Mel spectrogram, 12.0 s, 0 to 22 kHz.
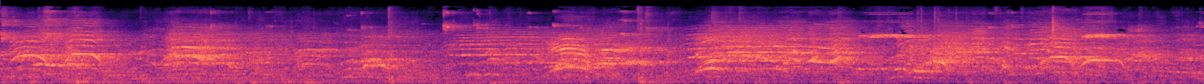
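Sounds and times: spectators' voices echoing: 0.0 - 12.0
sneakers squeaking on hardwood: 6.1 - 6.8.

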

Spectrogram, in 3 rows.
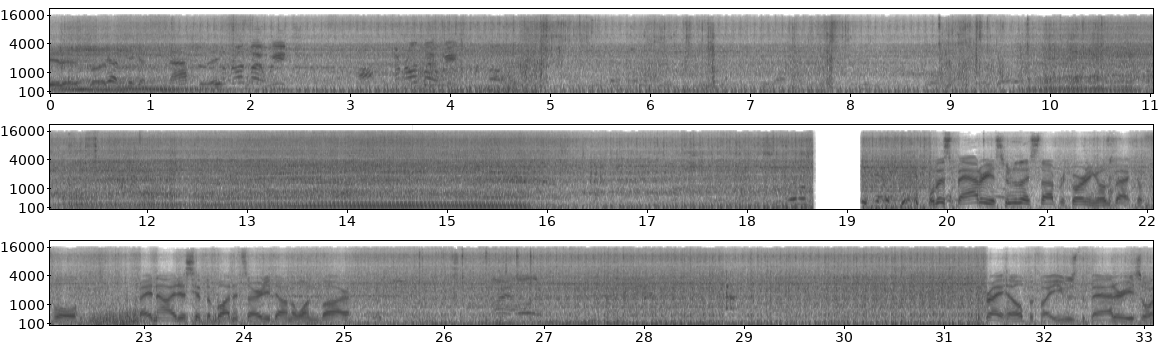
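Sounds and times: winch droning: 0.0 - 18.7
atv engine running: 0.0 - 33.0.

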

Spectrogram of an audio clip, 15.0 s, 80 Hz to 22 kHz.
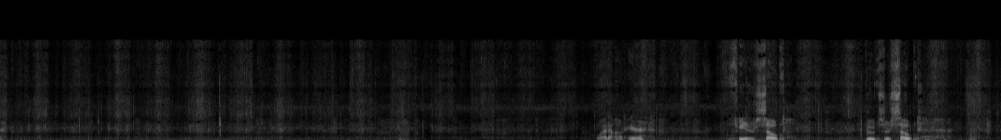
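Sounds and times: footsteps swishing through grass: 0.0 - 15.0.

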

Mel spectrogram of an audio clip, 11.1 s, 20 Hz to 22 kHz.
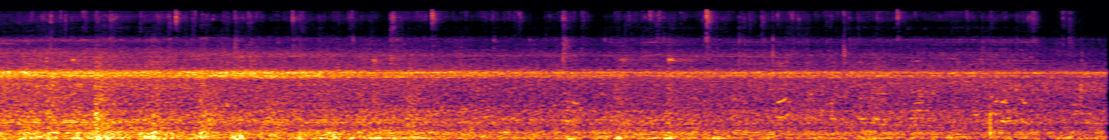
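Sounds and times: electric train rumbling over tracks: 0.0 - 11.0.

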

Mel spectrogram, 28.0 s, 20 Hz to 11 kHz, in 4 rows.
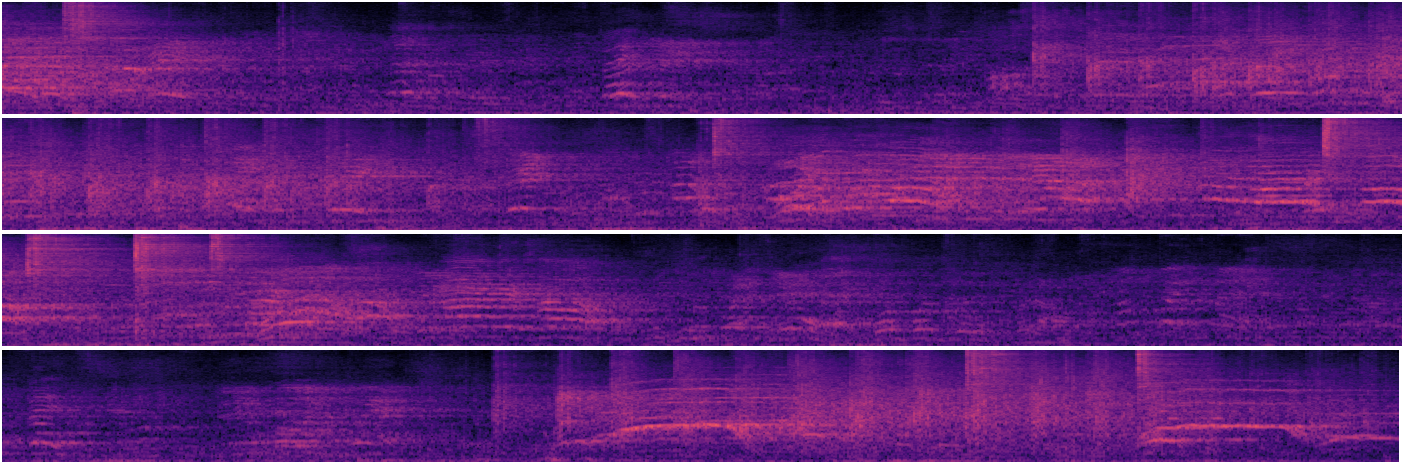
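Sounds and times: voices calling out in a hall: 0.0 - 27.9
steel swords clashing: 13.6 - 15.4.

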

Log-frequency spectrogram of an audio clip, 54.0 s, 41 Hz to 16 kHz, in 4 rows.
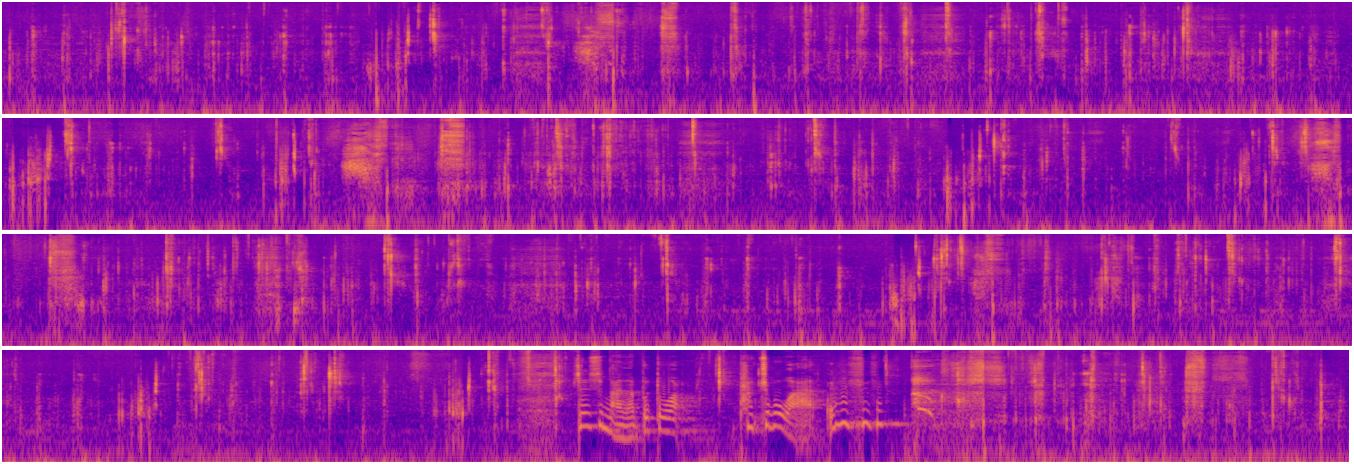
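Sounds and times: chewing crusty bread: 0.0 - 53.9.

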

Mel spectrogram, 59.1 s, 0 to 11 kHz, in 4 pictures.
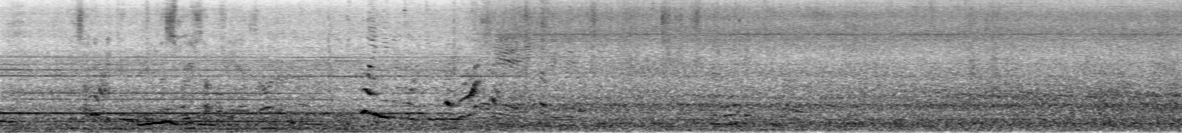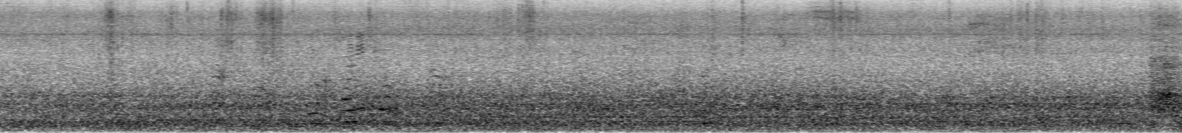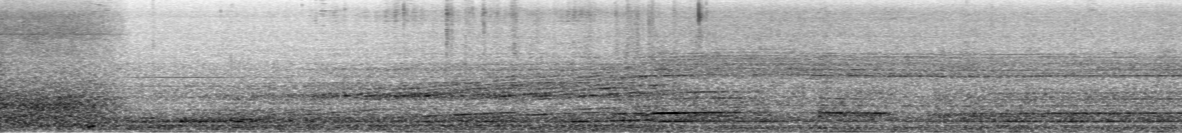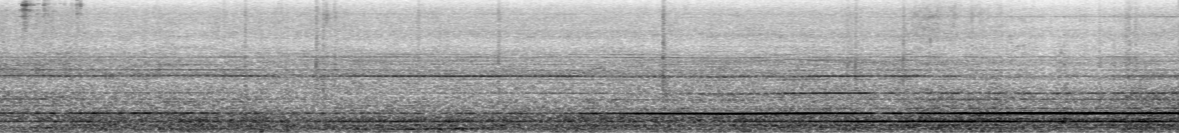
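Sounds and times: monorail drive whine: 0.0 - 59.0
dense rushing noise: 24.2 - 34.3.

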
